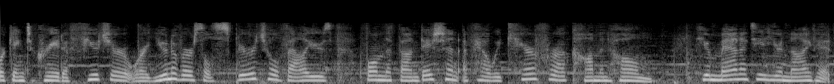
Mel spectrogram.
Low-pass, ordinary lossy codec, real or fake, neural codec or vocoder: 7.2 kHz; MP3, 32 kbps; fake; codec, 16 kHz in and 24 kHz out, 1 kbps, XY-Tokenizer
